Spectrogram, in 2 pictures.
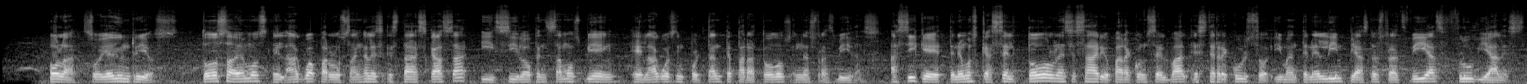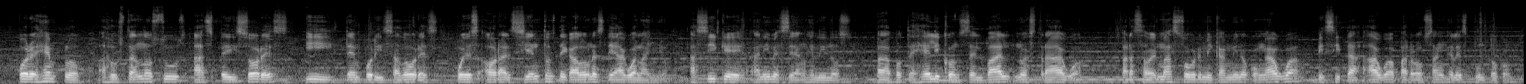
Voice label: SPANISH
